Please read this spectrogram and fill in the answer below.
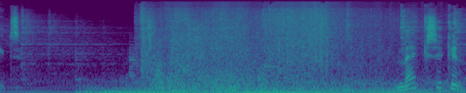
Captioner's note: water splashes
